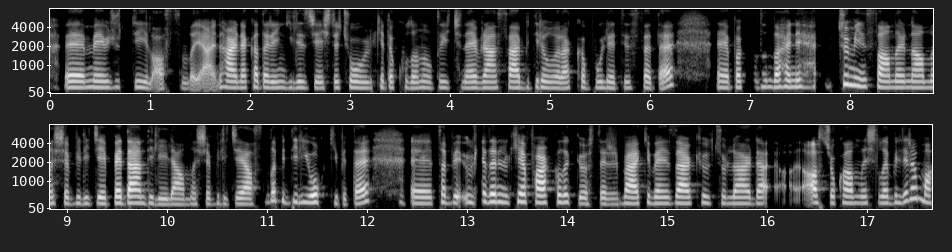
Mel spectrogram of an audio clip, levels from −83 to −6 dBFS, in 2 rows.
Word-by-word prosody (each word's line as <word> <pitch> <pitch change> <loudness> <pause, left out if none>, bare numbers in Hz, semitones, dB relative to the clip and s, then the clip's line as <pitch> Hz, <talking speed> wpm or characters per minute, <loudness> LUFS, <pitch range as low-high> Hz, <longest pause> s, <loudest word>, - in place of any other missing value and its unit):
eee, 215 0 +5
mevcut 220 0 -3
değil 215 -3 -4
aslında, 185 - -5
yani. 225 - -1
Her 215 -1 +7
ne 210 - +2
kadar 220 -1 -1
İngilizce, 205 -1 -4
işte, 200 +1 -5
çoğu 210 -1 -3
ülkede 205 +1 -6
kullanıldığı 205 0 -7
için 205 0 -10
evrensel 205 0 +2
bir 215 - -17
dil 225 - -5
olarak 200 -1 -2
kabul 210 0 -7
edilse 200 0 -5
de, 290 - +2 0.4
eee, 210 -1 -1
bakıldığında, 225 +2 -2
hani, 235 +1 +1
he 220 0 -7 0.2
tüm 325 -3 +2
insanların 215 -4 +1
anlaşabileceği, 215 0 -1
beden 230 0 +8
diliyle 190 -3 -2
anlaşabileceği 195 +1 -2
aslında 255 - -3
bir - - -7
dil 265 -2 -5
yok 255 +1 +2
gibi 205 -5 -12
de. 235 +7 +5 0.4
Eee, 215 -1 +1
tabii 230 0 -2
ülkeden 275 +2 +2
ülkeye 270 +2 +2
farklılık 255 0 +4
gösterir 200 -1 -6
belki 215 +2 +5
benzer 220 0 +4
kültürlerde 220 -2 -1
a - - +3 0.4
az 245 - +4
çok 230 +1 -6
anlaşılabilir 230 +3 -1
ama 335 -11 0
215 Hz, 175 wpm, -23 LUFS, 205-230 Hz, 0.4 s, beden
